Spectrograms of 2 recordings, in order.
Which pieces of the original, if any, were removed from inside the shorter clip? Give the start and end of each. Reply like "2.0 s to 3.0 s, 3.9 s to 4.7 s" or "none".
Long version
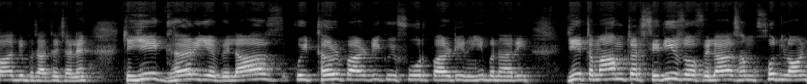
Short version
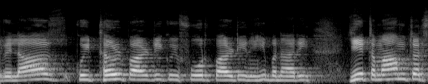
none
